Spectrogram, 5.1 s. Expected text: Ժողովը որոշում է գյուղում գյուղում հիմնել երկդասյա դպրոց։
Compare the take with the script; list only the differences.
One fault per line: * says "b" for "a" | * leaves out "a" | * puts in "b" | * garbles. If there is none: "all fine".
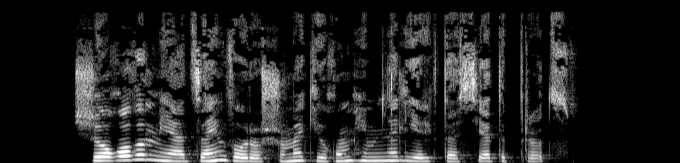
* puts in "միաձայն"
* leaves out "գյուղում"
